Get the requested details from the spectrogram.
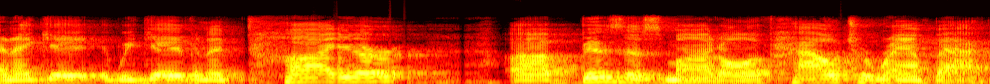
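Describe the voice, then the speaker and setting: At a fairly slow pace and very even loudness, a man speaks with ordinary pitch variation amid audible room echo and noticeable background noise. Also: medium pitch for a man. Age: 50s. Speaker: company CEO and founder. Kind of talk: interview. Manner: halting.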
